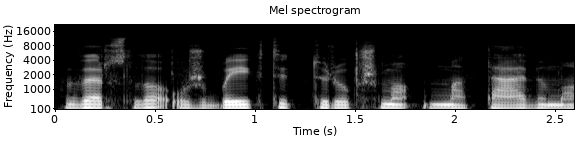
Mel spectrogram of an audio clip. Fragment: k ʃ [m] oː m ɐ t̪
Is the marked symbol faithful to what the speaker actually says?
yes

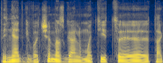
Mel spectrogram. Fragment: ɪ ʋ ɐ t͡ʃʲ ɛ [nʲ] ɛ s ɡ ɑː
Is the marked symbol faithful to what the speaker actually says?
no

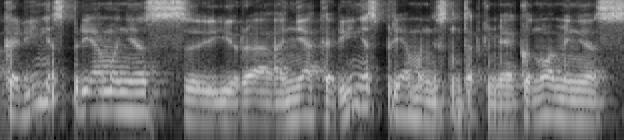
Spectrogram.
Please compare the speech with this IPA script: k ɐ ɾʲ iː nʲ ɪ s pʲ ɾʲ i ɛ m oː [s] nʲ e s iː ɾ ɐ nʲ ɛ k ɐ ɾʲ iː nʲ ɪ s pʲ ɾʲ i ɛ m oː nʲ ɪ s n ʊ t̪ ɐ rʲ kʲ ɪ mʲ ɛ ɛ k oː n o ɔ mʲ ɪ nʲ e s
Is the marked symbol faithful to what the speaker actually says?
no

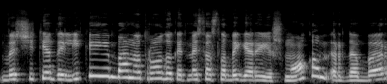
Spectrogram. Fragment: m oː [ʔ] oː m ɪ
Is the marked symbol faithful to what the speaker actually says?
no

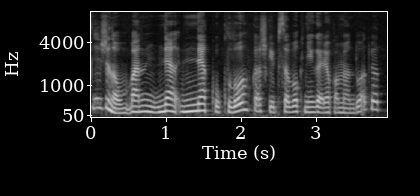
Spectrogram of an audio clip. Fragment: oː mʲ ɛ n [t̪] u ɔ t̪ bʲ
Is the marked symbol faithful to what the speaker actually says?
no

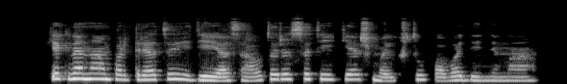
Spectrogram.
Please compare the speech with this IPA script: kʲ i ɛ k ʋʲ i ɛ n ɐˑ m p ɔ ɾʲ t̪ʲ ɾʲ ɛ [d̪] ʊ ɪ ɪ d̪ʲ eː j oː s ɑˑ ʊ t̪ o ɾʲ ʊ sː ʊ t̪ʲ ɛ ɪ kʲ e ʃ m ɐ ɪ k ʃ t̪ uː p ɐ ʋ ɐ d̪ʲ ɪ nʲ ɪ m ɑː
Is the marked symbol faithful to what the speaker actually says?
no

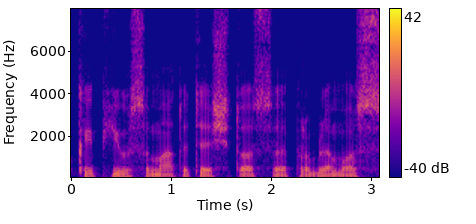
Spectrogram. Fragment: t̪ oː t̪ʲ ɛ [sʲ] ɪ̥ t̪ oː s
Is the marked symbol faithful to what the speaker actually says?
no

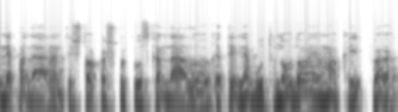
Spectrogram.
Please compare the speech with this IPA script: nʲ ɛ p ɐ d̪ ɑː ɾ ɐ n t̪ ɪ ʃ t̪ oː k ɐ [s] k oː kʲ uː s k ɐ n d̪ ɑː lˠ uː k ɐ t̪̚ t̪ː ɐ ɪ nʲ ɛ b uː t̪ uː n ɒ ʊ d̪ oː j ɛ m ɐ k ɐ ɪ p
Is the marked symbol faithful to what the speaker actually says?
no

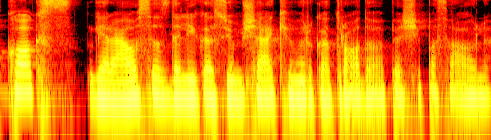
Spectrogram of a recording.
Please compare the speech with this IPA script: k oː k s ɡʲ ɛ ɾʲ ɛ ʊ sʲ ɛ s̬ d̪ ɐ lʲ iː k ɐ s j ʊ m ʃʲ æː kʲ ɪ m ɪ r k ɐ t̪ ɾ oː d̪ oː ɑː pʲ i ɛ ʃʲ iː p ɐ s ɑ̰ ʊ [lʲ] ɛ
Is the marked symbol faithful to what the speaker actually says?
yes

